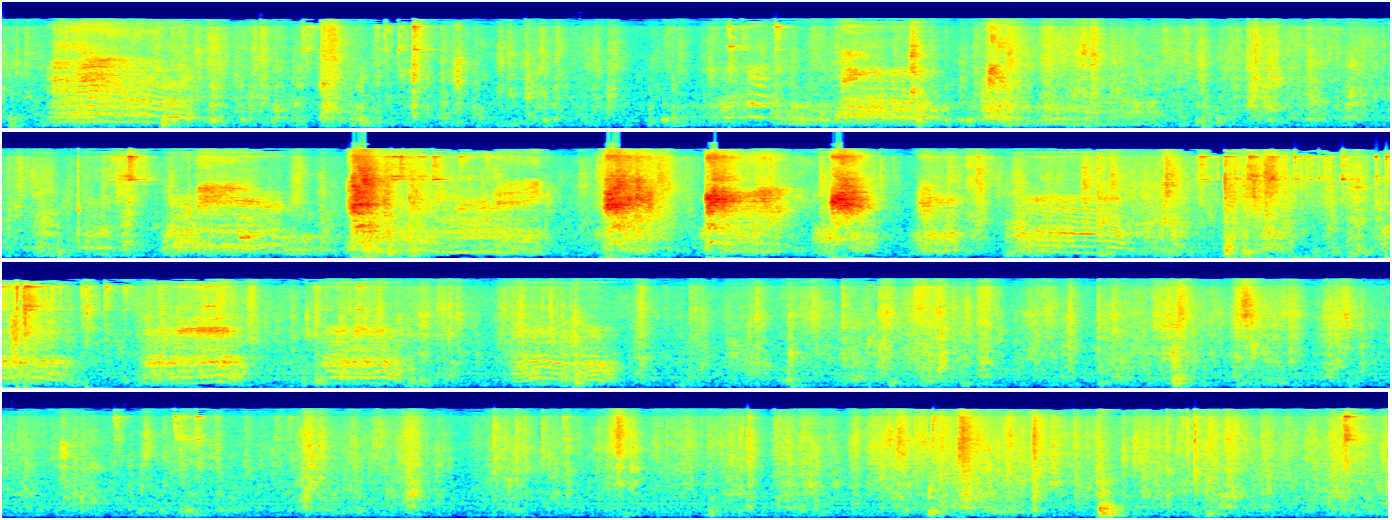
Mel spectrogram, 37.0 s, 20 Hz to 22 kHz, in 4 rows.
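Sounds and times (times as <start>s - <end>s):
puppies growling and whining: 0.0s - 23.2s.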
